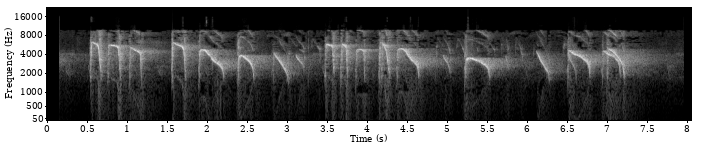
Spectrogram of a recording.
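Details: White-capped tanager singing: a steady run of loud, sharp whistled notes, each starting high and sweeping steeply down, given singly or in quick pairs and triplets with short gaps, against a quiet background.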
